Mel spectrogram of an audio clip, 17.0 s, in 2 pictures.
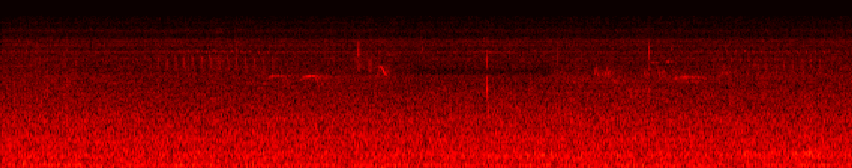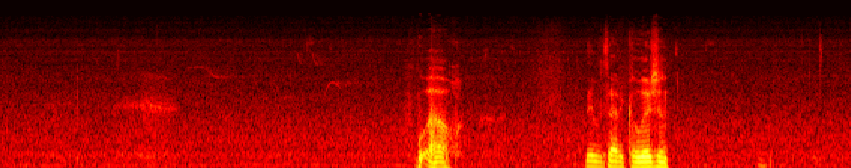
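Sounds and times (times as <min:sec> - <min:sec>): steady hiss: 0:00.0 - 0:17.0
faint bird chirps: 0:01.0 - 0:04.1, 0:04.8 - 0:14.4.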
